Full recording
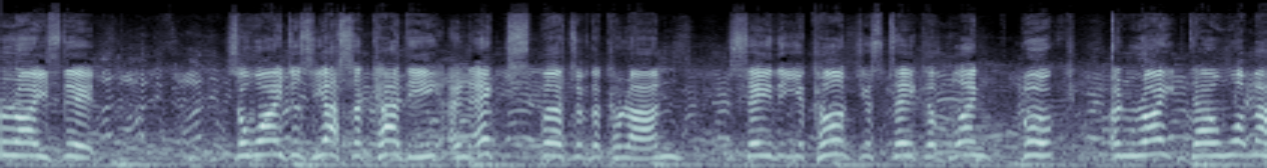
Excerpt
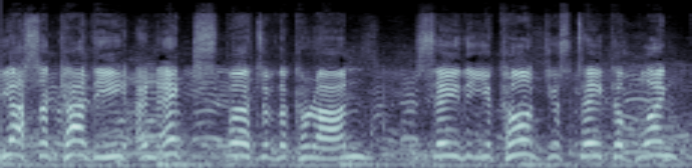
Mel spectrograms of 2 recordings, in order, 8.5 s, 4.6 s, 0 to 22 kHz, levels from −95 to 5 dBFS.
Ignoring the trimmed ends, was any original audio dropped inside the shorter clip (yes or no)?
no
